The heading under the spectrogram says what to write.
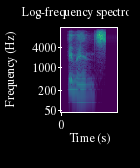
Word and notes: evince: Indian

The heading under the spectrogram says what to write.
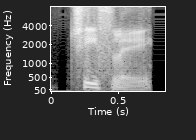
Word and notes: chiefly: British English

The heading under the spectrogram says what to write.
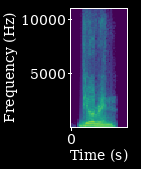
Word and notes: burin: Indian

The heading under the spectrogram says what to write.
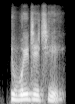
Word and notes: quiddity: Indian

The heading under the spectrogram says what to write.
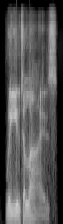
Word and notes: reutilize: British English

